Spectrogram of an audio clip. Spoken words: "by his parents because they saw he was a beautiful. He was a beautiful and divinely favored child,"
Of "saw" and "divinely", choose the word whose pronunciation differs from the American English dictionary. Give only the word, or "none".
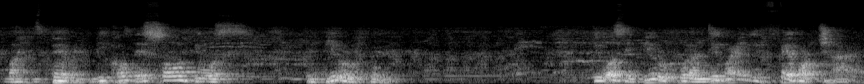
divinely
